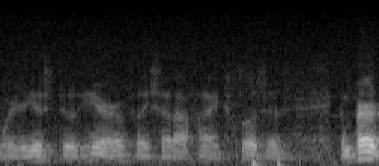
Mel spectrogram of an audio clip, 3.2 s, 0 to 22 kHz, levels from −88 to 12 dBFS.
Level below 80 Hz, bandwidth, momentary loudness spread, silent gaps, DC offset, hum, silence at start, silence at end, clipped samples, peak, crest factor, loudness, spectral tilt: -50 dBFS; 15 kHz; 10 LU; none; under 0.1%; none; 0 s; 0 s; under 0.1%; -6 dBFS; 22 dB; -32 LUFS; -8 dB/octave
